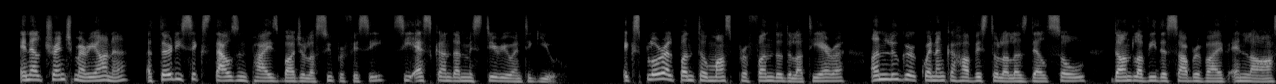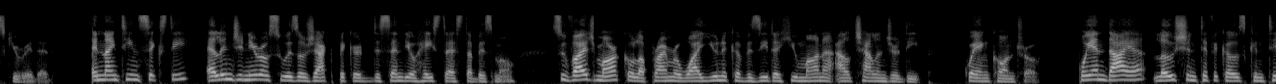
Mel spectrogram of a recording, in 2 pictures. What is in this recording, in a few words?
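voiceover, Spanish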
